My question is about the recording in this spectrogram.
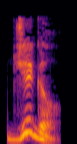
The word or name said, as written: jiggle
